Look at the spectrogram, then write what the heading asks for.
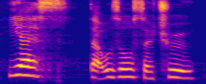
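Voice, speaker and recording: A woman's voice: on the high side, slow pace, mellow, no echo, studio quality. A woman voicing an anguished, devoted young woman under a spell in a storybook, faltering and pleading. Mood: despairing.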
